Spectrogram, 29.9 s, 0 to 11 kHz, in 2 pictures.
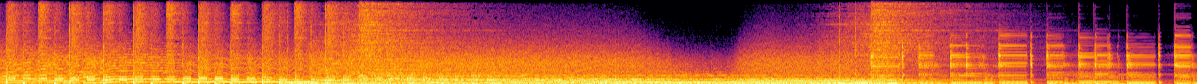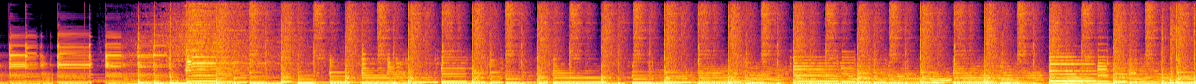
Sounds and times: Strum: 2.4 - 29.9.

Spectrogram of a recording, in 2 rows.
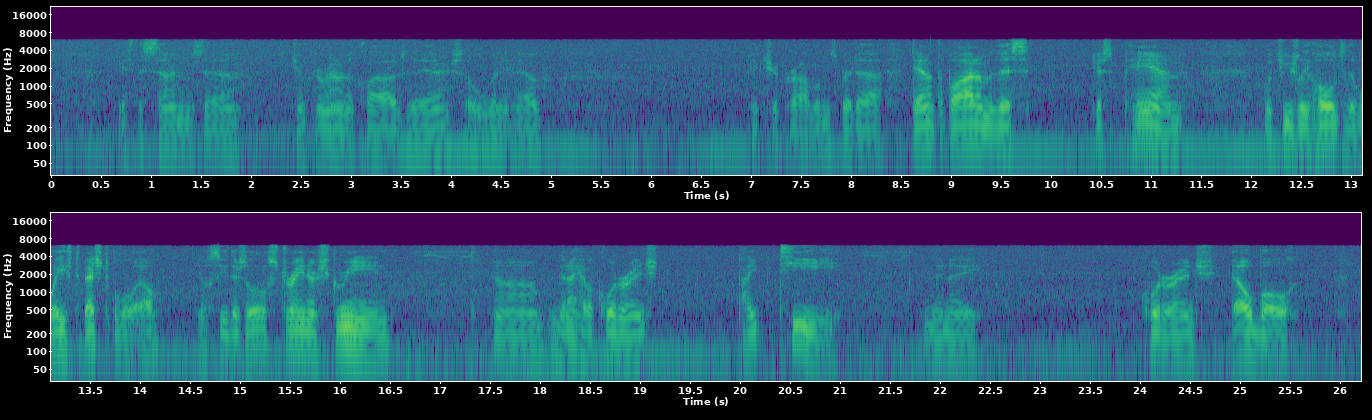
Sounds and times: Speech: 0.7 - 5.0, 7.0 - 9.8, 10.4 - 11.4, 12.1 - 16.6, 17.5 - 19.2, 20.0 - 21.0, 21.8 - 22.4, 24.0 - 25.6.

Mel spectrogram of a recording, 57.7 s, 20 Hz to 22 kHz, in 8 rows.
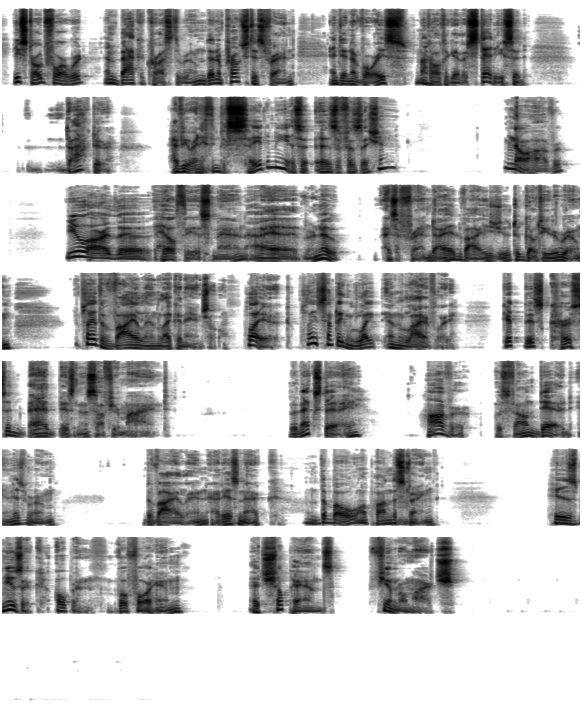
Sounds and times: Speech: 0.0 - 6.6, 7.6 - 8.7, 9.4 - 12.2, 13.5 - 14.3, 15.3 - 22.0, 22.6 - 27.4, 28.0 - 31.0, 32.5 - 33.5, 34.2 - 36.8, 37.9 - 41.6, 43.0 - 45.7, 46.5 - 49.0.

